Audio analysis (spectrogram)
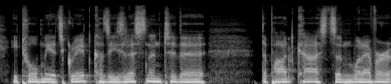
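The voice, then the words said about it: Accent from the north. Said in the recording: “people who talk like us ... who are from the north ... compliments my accent ... she loves the accent ... One of the sexiest accents in the world”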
